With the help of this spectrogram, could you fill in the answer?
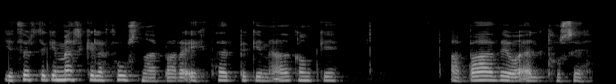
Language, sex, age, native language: Icelandic, female, 50-59, Icelandic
